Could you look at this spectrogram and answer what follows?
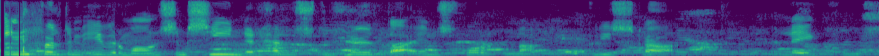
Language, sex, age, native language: Icelandic, female, 50-59, Icelandic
